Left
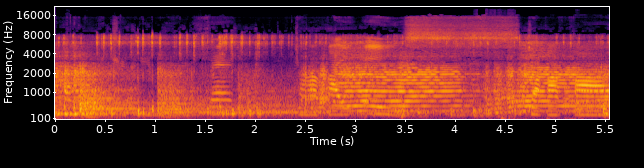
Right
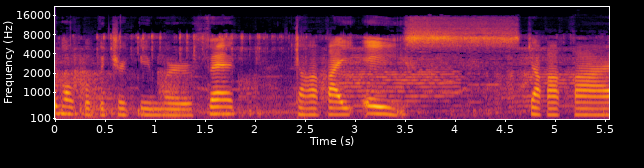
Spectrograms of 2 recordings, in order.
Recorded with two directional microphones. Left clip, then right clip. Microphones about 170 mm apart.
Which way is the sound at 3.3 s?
55° left (ahead or behind).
